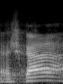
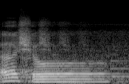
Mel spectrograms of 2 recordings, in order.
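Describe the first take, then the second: First: The name is called in a rough, curt tone. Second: The name is called in a warm, loving tone. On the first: After many years the love is gone. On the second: The marriage is new and love is fresh.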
